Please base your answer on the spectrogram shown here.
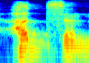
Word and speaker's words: Hudson: the word Hudson here instead of H H it's Hudson Hudson combine these sounds the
